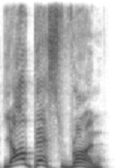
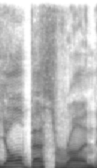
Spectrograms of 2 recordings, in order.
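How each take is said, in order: First: Drawn-out, slow mock warning; slow, grave warning to customers. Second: Very slow, drawn-out echo; slow echo asking for the French; slow repeat. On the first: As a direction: warn the customers slowly and gravely. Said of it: "I tell every other customer". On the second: Retold or imitated. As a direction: repeat it slowly to savor it. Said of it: "What is ... in French?".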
